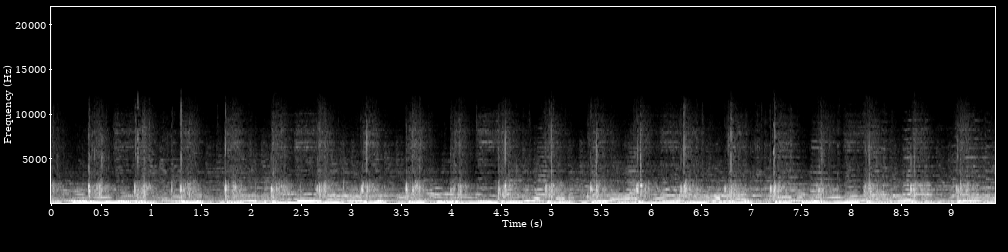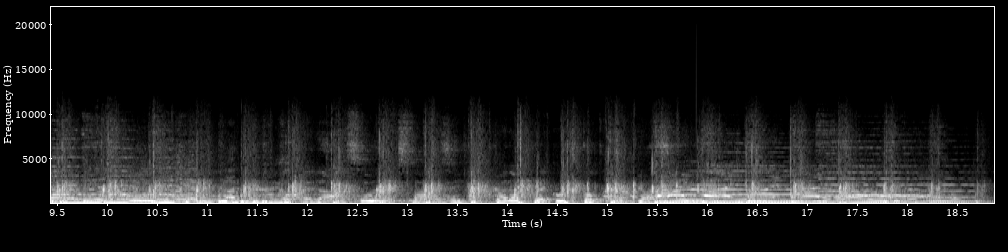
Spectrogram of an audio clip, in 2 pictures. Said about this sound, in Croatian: Punih 5 minuta prisutni na velikoj sceni u ateljevu su se ga stojeći uz gromoglasan pljesak oprostili preminulog kolege i prijatelja.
